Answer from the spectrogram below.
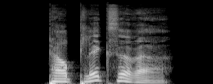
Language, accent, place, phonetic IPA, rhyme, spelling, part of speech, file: German, Germany, Berlin, [pɛʁˈplɛksəʁɐ], -ɛksəʁɐ, perplexerer, adjective, De-perplexerer.ogg
- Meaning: inflection of perplex: 1. strong/mixed nominative masculine singular comparative degree 2. strong genitive/dative feminine singular comparative degree 3. strong genitive plural comparative degree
